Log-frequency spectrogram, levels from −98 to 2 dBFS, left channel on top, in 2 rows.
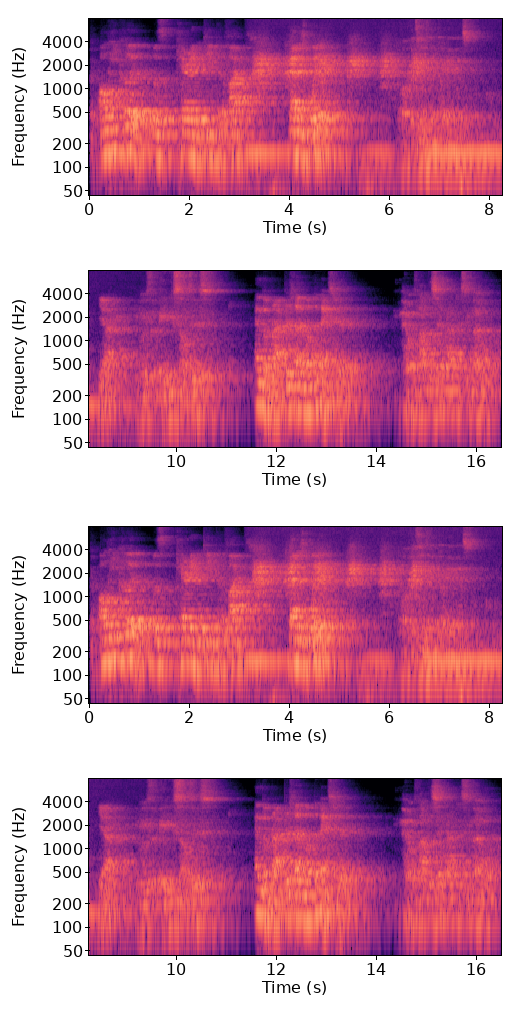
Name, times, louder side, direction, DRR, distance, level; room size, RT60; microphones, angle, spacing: voice 1, 0.2-3.3 3.9-4.8 8.4-8.7 11.5-13.4, equal, 45° right, -10 dB, 1.2 m, -23 dB
sound 1, 3.1-9.5 9.9-10.0, equal, 20° right, 0.3 m, -30 dB
voice 2, 6.1-7.6 9.2-10.6 14.4-16.2, left 1 dB, 25° left, -9 dB, 0.9 m, -29 dB
3.3 x 3.2 x 3.6 m, 2.5 s
head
